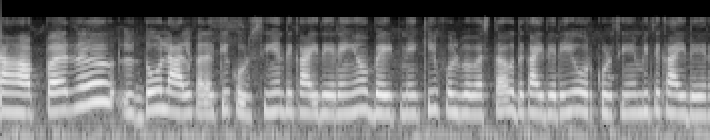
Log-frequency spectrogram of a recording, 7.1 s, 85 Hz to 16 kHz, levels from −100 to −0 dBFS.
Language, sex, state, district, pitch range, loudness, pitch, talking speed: Hindi, female, Bihar, Purnia, 230-250 Hz, -17 LUFS, 240 Hz, 235 wpm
